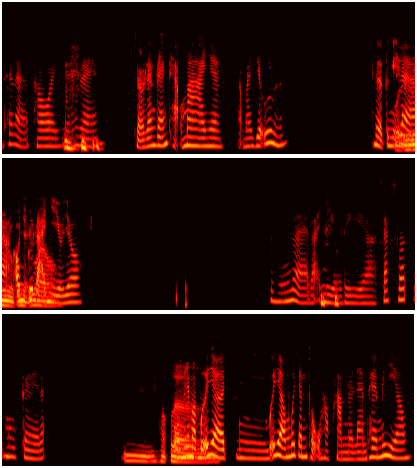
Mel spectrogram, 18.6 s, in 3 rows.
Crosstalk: present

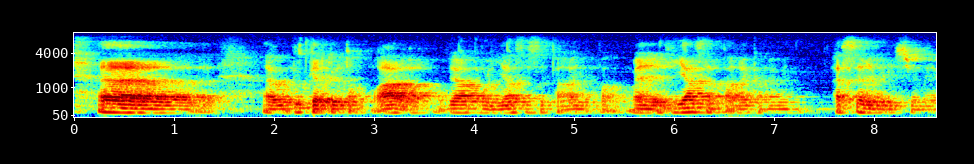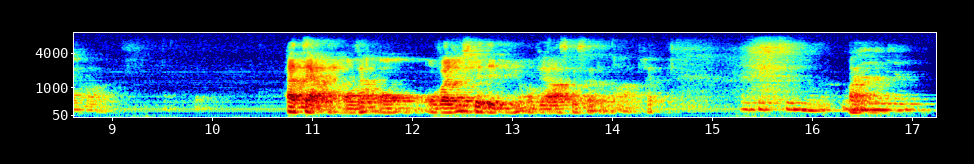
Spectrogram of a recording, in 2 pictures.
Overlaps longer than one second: none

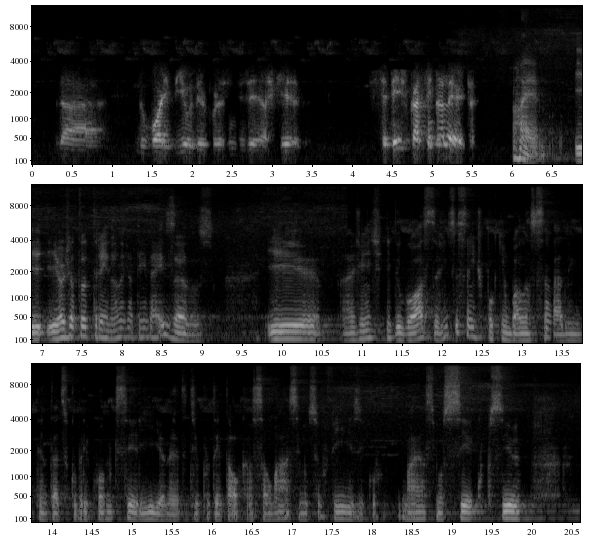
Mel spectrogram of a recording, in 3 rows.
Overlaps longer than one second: none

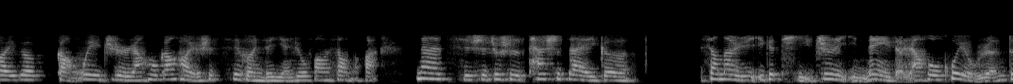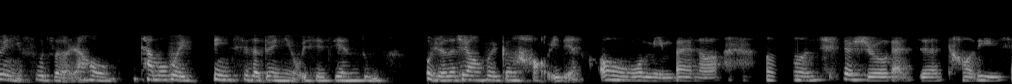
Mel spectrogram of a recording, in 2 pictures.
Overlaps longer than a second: none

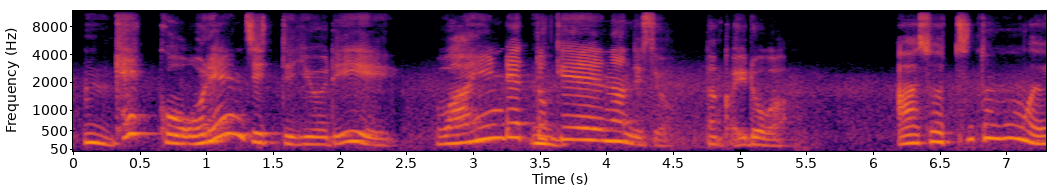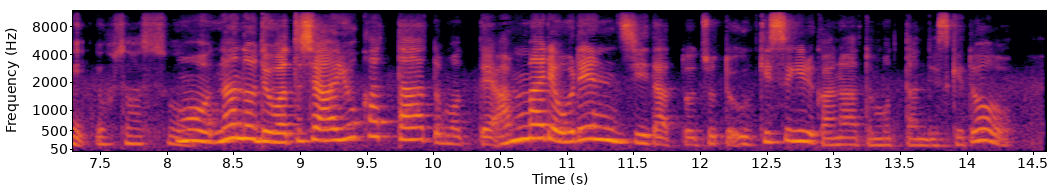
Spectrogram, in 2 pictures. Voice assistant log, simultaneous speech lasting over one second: none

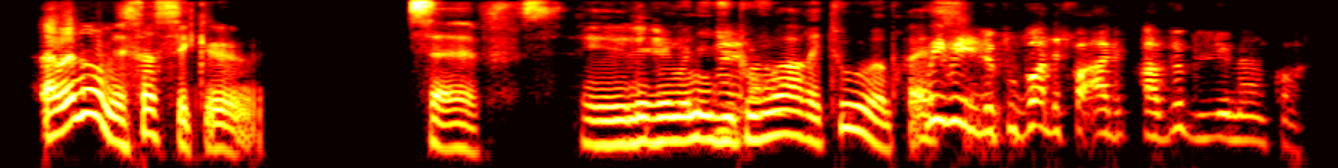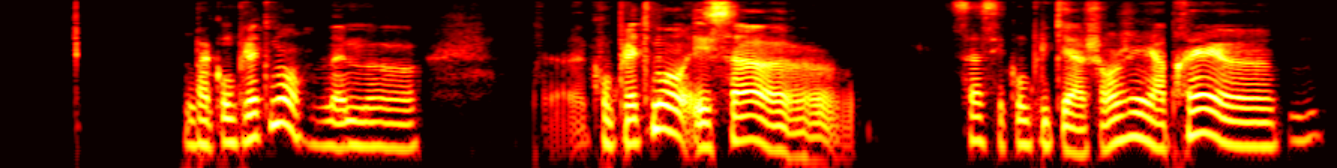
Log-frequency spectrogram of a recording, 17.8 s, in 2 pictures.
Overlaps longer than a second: none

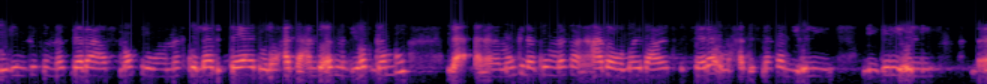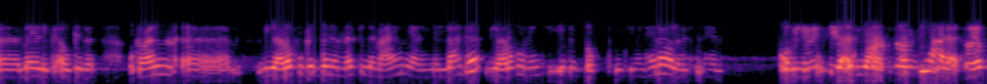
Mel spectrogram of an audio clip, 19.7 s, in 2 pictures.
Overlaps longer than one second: present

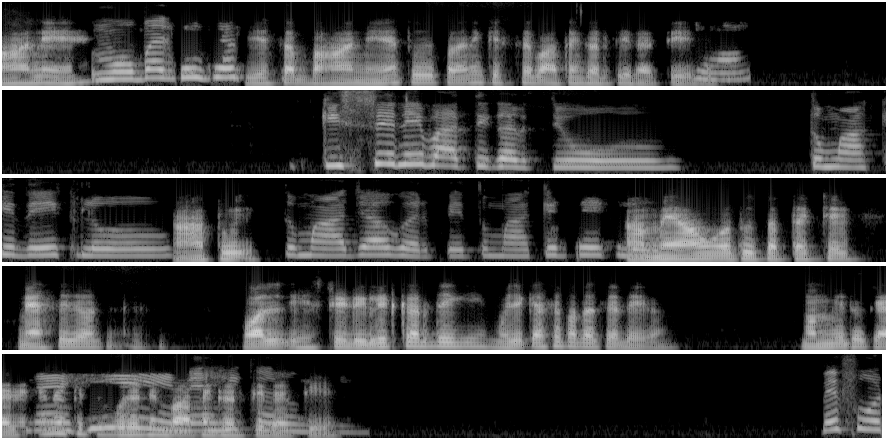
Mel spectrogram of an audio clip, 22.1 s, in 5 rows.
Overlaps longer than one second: present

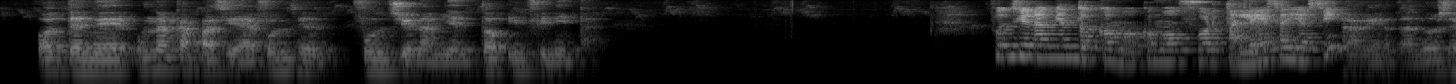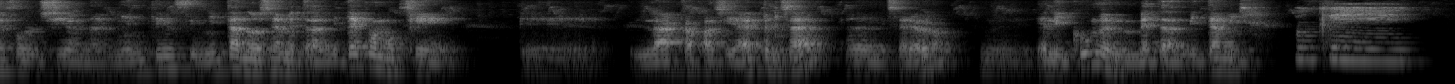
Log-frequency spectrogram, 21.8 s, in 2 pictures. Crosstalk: none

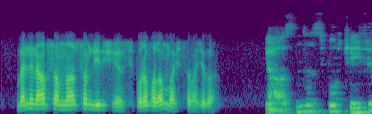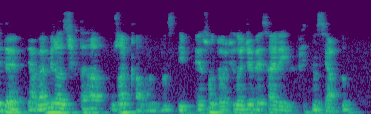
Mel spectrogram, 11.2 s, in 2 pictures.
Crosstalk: none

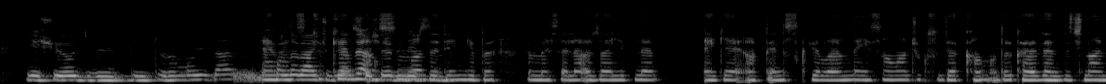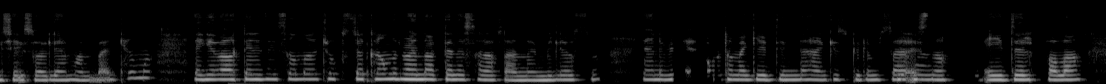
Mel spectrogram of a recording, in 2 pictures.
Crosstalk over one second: present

